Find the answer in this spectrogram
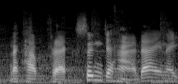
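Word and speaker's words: FRAX: เอง โดย ใช้ เครื่อง มือ ที่ เรียก ว่า fact สะกด f r a x นะ ครับ แพรก ซึ่ง จะ หา ได้ ใน อินเตอร์เน็ต นะ ครับ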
